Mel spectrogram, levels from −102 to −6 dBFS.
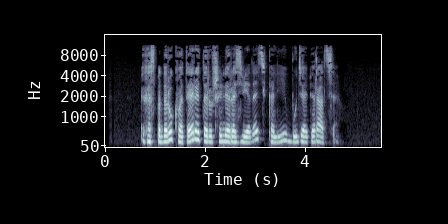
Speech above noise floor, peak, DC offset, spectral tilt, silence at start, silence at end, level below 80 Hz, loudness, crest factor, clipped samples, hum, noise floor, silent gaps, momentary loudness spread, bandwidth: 55 dB; -4 dBFS; under 0.1%; -5 dB/octave; 0.75 s; 0.95 s; -72 dBFS; -22 LUFS; 18 dB; under 0.1%; none; -76 dBFS; none; 9 LU; 11.5 kHz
